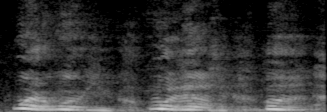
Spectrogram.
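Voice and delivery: put-on sharp, high, frantic questions at a found child; angry parent. Parent who lost a child at Legoland, angry and high. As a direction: demand it like a scared, angry parent. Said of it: "Yeah, you're angry".

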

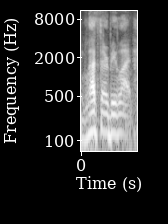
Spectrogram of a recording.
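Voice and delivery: soft low murmured command; quiet, low God voice. Retold or imitated. God creating the world, quietly and low. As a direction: say it softly, low and calm. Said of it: "Was that like".

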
